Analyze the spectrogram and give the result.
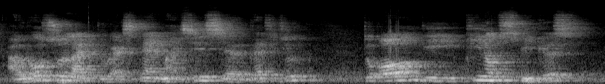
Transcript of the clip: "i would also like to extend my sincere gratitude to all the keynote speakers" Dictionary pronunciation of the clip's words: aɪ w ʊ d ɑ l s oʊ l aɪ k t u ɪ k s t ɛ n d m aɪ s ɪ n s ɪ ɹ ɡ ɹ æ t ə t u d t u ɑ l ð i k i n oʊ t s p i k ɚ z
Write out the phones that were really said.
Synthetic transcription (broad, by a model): aɪ w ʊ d ɑ l s oʊ l aɪ k t u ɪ k s t ɛ n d m aɪ s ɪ s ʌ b ɹ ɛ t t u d t u ɑ l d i k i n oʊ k s p i k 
